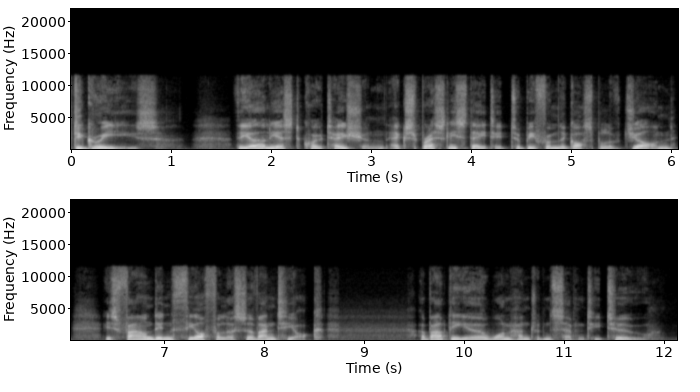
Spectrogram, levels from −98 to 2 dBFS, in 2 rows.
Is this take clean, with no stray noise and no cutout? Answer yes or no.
yes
